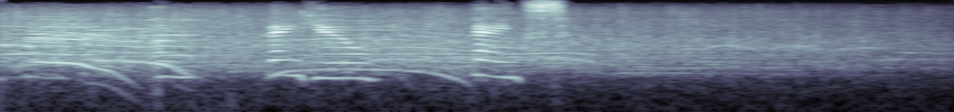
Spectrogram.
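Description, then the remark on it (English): A large crowd gets to its feet in a standing ovation, clapping steadily in a dense, sustained wash of applause, with excited whoops and cheering voices rising over it early on before the clapping gradually fades. “The girls reluctantly take center stage as the crowd gets to its feet.”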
